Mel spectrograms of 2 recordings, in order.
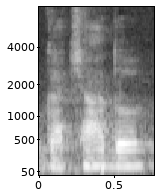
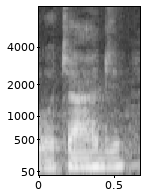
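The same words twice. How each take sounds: First: Gachado ending in "-do"; pronúncia rejeitada. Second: Gachard ending in "-di"; pronúncia preferida. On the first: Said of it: "eu não falo Gachado". (Gachado terminando em "do") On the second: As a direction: say Gachard as "ga-CHAR-di". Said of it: "eu falo Gachard". (Gachard com final "di") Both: Shown as a demonstration.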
